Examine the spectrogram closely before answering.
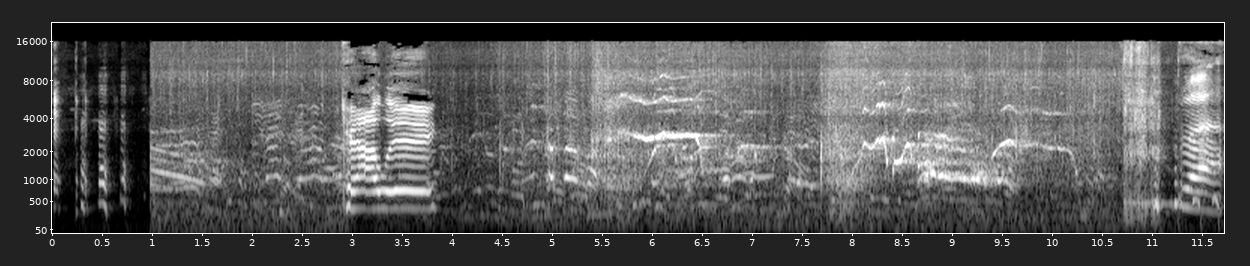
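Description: Young children shout and squeal outdoors.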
